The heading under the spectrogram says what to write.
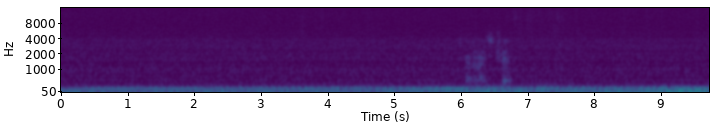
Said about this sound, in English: It's not the sound of the bus, by the way. If you hear that, it's the motorcycle. I don't know if y'all can hear that or not.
